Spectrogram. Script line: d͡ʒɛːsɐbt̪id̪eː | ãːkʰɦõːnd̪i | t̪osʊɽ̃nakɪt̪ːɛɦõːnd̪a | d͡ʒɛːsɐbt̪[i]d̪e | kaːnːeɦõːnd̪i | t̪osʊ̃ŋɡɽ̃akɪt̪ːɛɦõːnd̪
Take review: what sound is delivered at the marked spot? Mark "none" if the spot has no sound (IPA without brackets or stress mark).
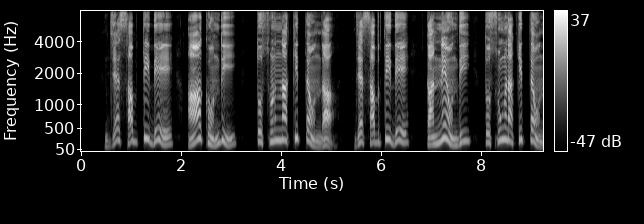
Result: i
